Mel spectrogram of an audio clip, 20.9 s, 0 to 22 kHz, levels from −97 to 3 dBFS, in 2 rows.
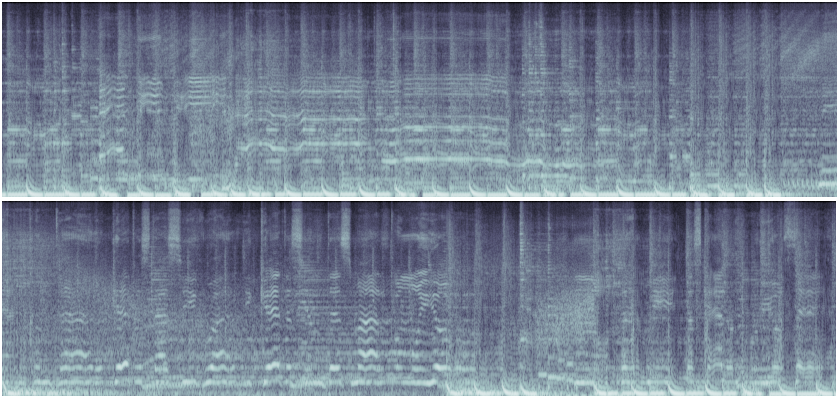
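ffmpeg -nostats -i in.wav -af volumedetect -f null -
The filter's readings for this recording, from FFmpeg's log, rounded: mean_volume: -12.4 dB
max_volume: -7.7 dB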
